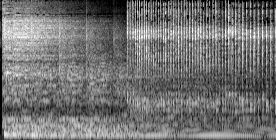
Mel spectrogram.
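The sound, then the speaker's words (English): A spinning prize wheel ticks in a rapid, steady stream of clicks over a low, continuous hum, the ticking growing sharper and more distinct in the second half. “let's spin the wheel for Sam”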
